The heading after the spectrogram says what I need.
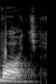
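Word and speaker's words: watch: ठीक है टच पड़ेगा लेकिन मैं यहां पर बात करूं यहां पर टी साइलेंट होगा इसके लिए हम पढ़ेंगे वच तो दोस्तों इसी वीडियो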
